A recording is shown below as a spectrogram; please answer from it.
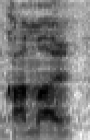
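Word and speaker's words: גמל: 가말 히브리어 발음으로 가말이에요. 발음 비슷하잖아요.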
